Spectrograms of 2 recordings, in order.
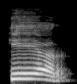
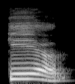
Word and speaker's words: care: RE, ठीक है ना, तो ए का जो उच्चारण है वो ए और ए के रूप में करेंगे। जैसे केयर, ठीक है ना, ए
